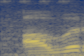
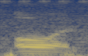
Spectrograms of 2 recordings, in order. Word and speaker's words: our: क्या होता है तलना ओ यू आर इसे आवर नहीं पढ़ते क्या पढ़ते और क्या पढ़ते हैं और ए और मीस होता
